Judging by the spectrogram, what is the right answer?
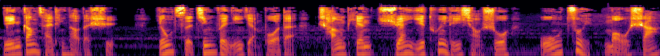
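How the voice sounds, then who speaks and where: A male audiobook narrator reading suspense fiction. His voice is low and moves expressively from phrase to phrase. Music plays underneath the scripted storytelling. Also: sing-song, moderate pace.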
